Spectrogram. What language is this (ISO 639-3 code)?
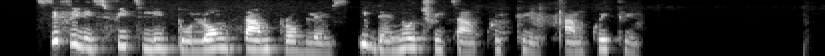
pcm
